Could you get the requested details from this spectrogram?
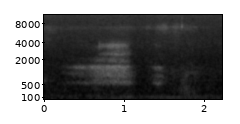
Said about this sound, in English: yawning. Excuse me for that. Oh my goodness. Excuse me. I was yawning.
